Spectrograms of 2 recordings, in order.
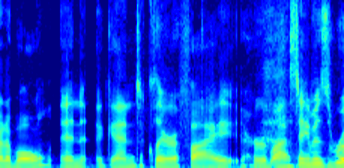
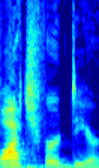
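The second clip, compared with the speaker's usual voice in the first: put-on Minnesota accent, louder; 2 semitones higher, 5 dB louder than usual. Asked how to do it, doing a put-on Minnesotan accent. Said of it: "That's a good one".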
